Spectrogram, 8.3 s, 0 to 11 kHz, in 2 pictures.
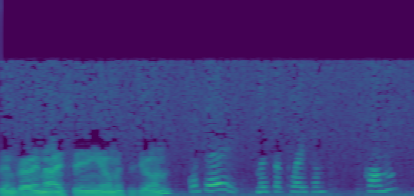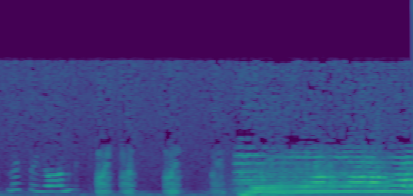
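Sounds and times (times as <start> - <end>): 
speech: 0.0 - 8.1
pig grunting: 5.1 - 6.6
pig squealing: 5.1 - 6.8.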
